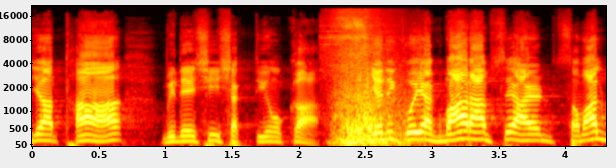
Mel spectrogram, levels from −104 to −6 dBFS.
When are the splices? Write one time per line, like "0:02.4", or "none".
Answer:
0:02.3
